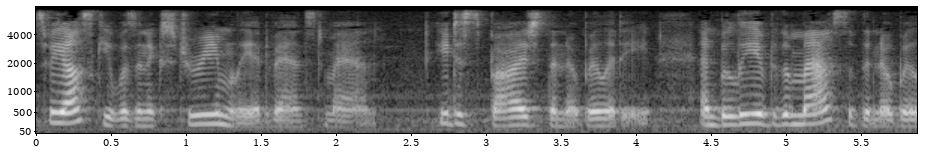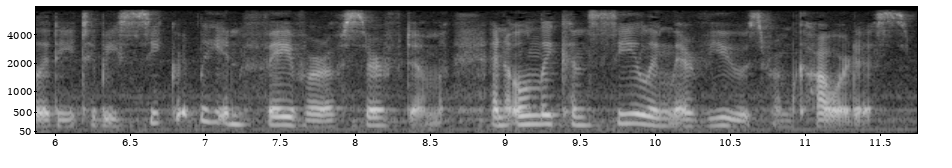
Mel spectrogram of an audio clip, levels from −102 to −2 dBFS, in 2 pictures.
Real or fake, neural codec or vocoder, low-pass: real; none; 7.2 kHz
